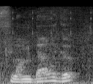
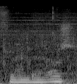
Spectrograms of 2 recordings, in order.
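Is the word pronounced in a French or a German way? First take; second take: German; French. First: The word is pronounced with German sounds. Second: The word is pronounced with French sounds. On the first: "heißt das auf Deutsch Flamberge" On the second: "man kann es natürlich auch Französisch aussprechen"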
